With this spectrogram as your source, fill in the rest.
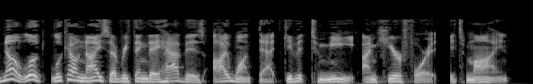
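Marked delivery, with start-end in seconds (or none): none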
